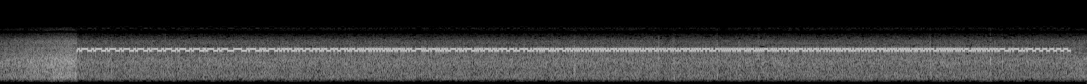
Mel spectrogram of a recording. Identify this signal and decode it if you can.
NAVTEX (SITOR-B), 100 baud, 170 Hz shift, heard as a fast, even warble, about 1900 Hz centre. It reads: ZCZC FE66 NAV WARNING 87. WRECK IN PSN 31-38N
